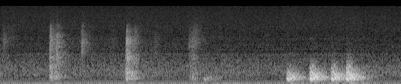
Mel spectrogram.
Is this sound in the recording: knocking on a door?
yes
